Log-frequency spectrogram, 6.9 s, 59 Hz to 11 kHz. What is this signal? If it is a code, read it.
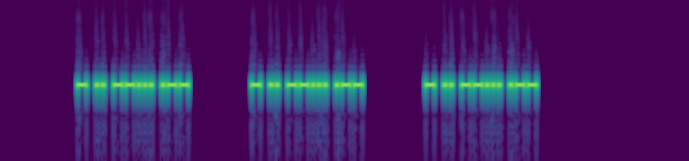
Morse code, heard as a keyed tone, about 40 wpm, 700 Hz. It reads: TI7W TI7W TI7W
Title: DXCC-100 Call Signs - 4 Characters - Repeated 3x - 40wpm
